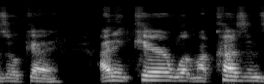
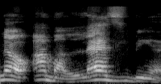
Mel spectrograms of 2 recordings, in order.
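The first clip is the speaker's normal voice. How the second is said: put-on very drawn-out, slow, sassy delivery with attitude. Retelling answering their mom's question, reenacting a reply said with attitude. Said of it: "And I said it with attitude".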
